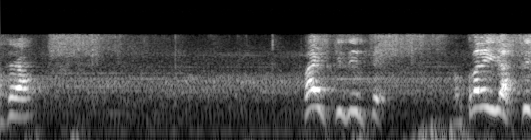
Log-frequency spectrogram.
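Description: A broom sweeps across the ground outdoors.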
